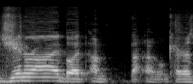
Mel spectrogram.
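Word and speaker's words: Jinrai: to or exactly well I tend to call him again rye which is this technically pronounced Jin RI but I don't care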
